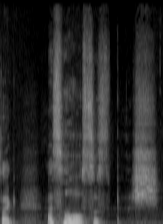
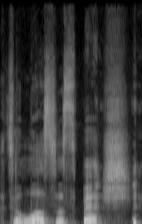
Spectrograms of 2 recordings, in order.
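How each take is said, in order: First: Hushed suspicious aside; conspiratorial whisper. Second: Giggling through it; laughing suspicious. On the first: Pretend. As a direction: whisper it like a secret. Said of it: "I'm gonna say that in every episode". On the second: Real, not acted. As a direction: repeat it while laughing. Repeating her catchphrase.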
